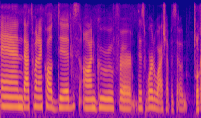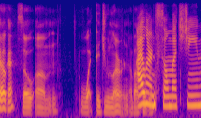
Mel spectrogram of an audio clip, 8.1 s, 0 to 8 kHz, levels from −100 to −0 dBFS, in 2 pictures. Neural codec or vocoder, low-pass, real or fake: none; 7.2 kHz; real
